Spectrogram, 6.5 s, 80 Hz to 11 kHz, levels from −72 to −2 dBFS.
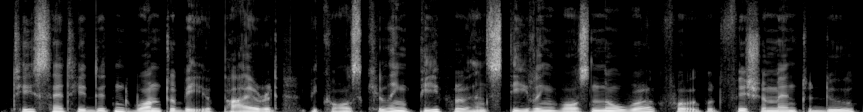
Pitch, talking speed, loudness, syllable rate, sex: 120 Hz, 220 wpm, -17 LUFS, 5.4 syllables/s, male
